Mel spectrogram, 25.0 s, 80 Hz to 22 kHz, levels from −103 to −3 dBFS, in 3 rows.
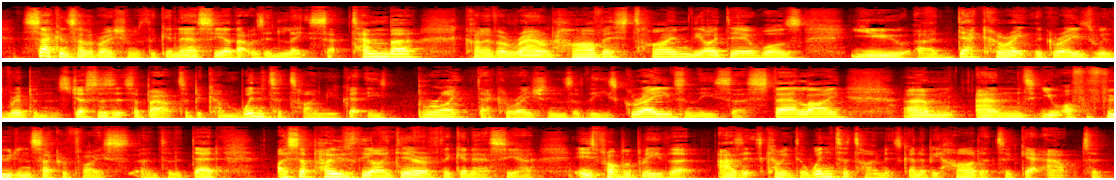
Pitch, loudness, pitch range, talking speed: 125 Hz, -22 LUFS, 115-135 Hz, 190 wpm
